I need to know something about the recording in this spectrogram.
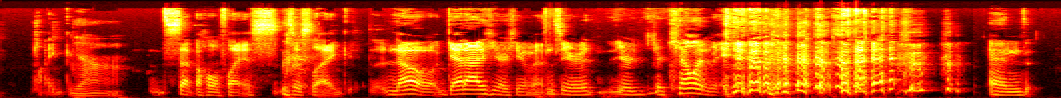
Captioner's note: both laugh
